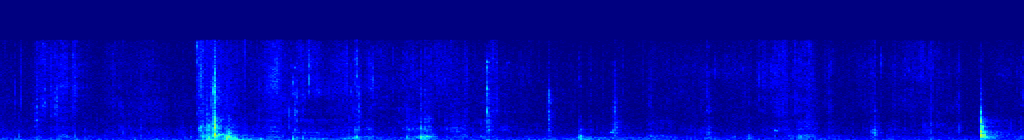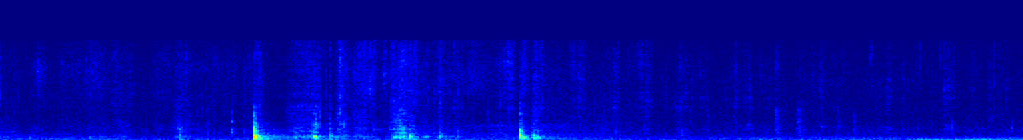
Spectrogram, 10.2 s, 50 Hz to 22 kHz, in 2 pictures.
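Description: A ratchet with a 6 mm hex bit backing a bracket bolt out of the engine, heard as a few scattered metal clicks and knocks. The loudest come about a second in and around six and a half seconds in, with fainter ticks between them.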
